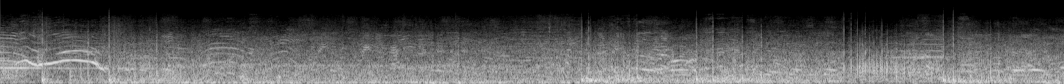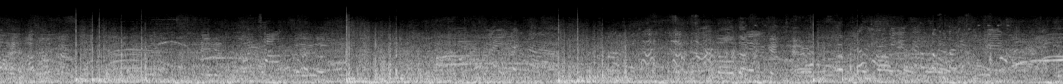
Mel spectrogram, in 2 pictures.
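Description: A crowd outdoors cheers and chatters loudly.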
